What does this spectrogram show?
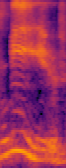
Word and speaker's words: Niamh: Niamh, I was like, it is Neve, isn't it? And you're like, 10-4, it is in fact Neve.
